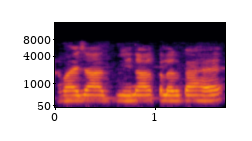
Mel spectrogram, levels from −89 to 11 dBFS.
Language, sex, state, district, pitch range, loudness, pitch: Hindi, female, Bihar, Kishanganj, 200-205 Hz, -14 LUFS, 205 Hz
